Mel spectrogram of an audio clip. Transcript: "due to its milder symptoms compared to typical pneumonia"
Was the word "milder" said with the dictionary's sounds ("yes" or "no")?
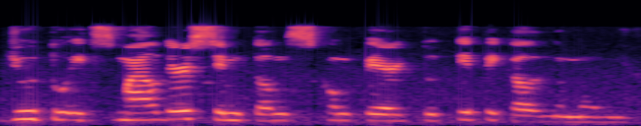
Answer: yes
